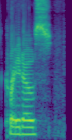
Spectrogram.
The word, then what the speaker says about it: Kratos: Kratos, am I saying it right? Kratos? Yeah, it's Kratos.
